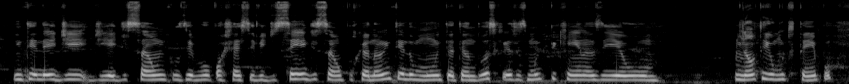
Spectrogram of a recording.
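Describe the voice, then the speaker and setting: A woman speaks at a fairly quick pace with a fairly high pitch, a dark, mellow tone and fairly even intonation, recorded with a dry, close sound and no echo. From Brazil, Ceará (Northeast). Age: 30s. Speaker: vlogger. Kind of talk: casual vlog monologue. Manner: halting, many fillers.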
